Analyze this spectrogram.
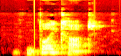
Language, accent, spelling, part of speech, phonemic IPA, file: English, Southern England, boycott, verb / noun, /ˈbɔɪkɒt/, LL-Q1860 (eng)-boycott.wav
- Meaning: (verb) To abstain, either as an individual or a group, from using, buying, or dealing with someone or some organization as an expression of protest; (noun) The act of boycotting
